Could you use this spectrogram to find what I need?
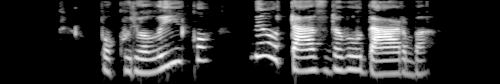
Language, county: Lithuanian, Vilnius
